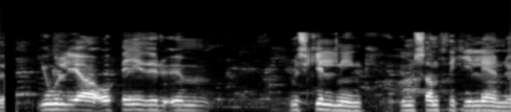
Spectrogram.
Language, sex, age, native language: Icelandic, male, 13, Icelandic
